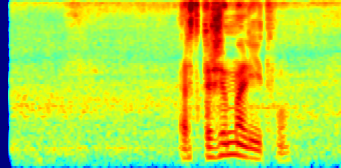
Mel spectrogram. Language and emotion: Russian, neutral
